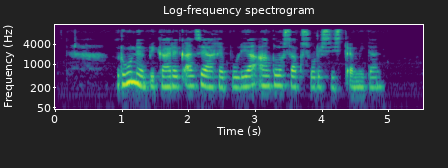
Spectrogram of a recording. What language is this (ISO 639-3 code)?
kat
